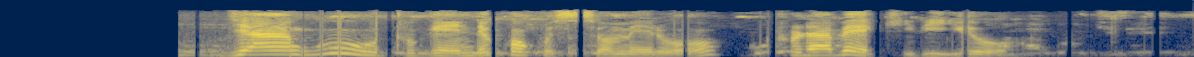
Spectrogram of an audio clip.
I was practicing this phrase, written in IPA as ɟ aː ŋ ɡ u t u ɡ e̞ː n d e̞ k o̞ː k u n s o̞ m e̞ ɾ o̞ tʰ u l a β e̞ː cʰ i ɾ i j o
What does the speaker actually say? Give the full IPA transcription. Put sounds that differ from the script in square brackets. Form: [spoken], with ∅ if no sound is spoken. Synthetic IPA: ɟ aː ŋ ɡ u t u ɡ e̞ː n d e̞ k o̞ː k u [∅] s o̞ m e̞ ɾ o̞ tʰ u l a β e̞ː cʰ i ɾ i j o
